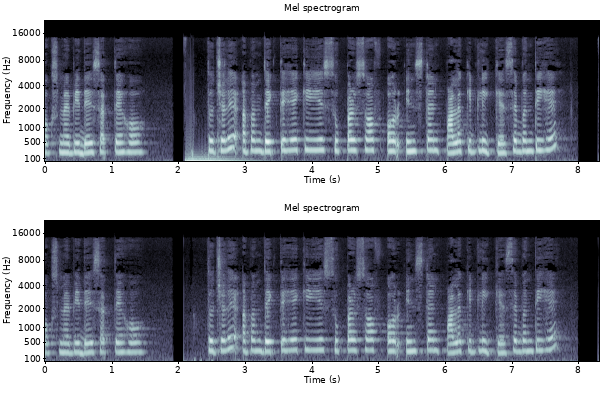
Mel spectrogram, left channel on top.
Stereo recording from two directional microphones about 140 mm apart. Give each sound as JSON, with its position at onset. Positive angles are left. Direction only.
{"t": 0.0, "sound": "speech", "side_deg": 35}
{"t": 2.4, "sound": "speech", "side_deg": 35}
